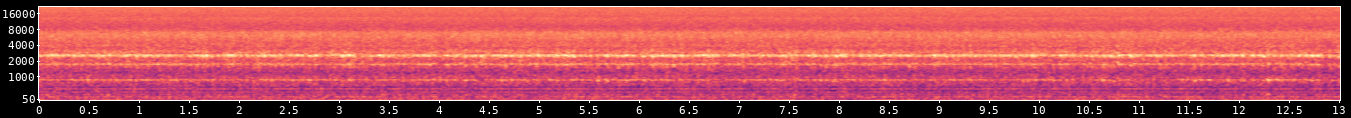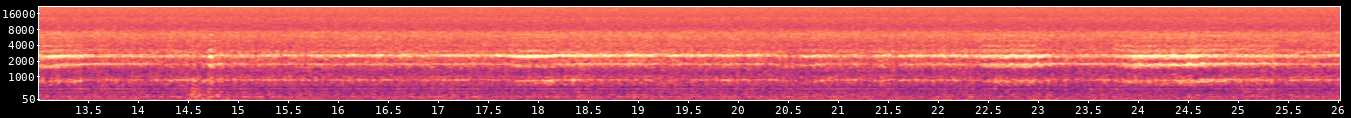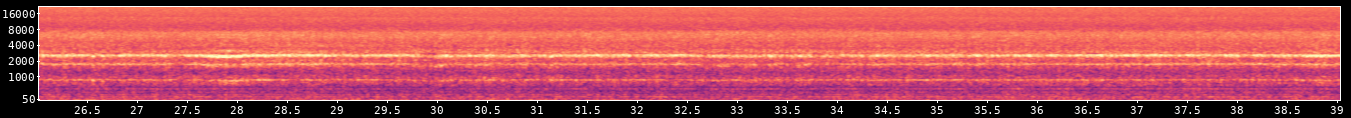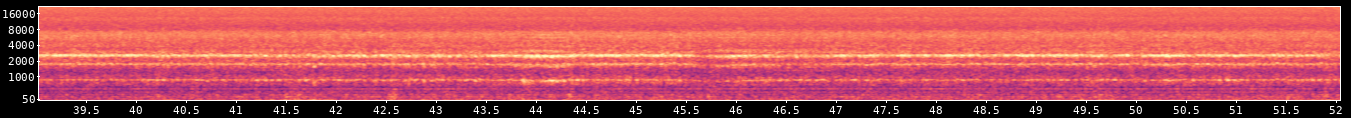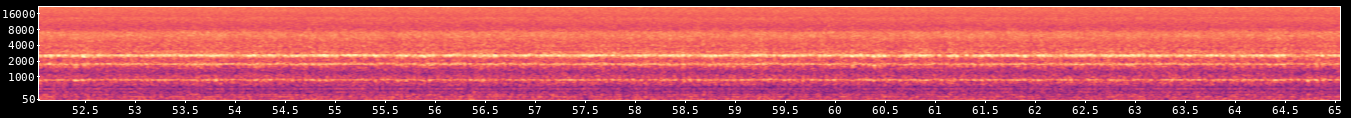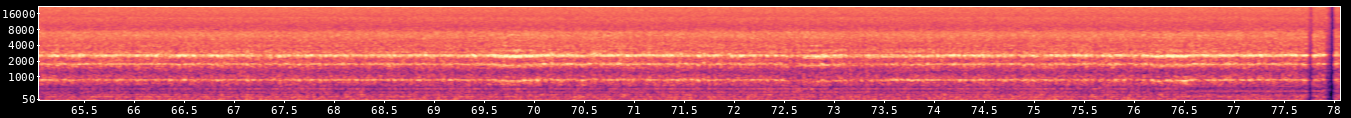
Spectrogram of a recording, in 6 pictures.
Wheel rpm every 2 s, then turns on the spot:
240, 230, 230, 240, 230, 230, 230, 230, 240, 230, 230, 230, 220, 230, 230, 230, 230, 230, 240, 230, 230, 230, 230, 230, 240, 230, 230, 230, 230, 230, 230, 230, 230, 230, 230, 230, 230, 230, 230.
none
